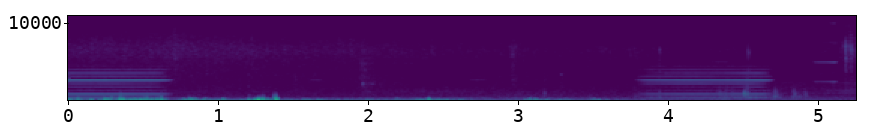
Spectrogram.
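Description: A metal detector gives off a steady electronic tone.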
